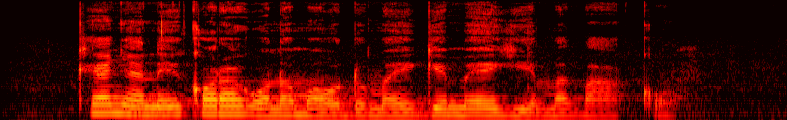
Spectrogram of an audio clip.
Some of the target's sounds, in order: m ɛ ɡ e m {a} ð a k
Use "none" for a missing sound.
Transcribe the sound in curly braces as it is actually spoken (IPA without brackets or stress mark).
a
